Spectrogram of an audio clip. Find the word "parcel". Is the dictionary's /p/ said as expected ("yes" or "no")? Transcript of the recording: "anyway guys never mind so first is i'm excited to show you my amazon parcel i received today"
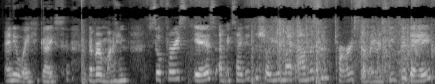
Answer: no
